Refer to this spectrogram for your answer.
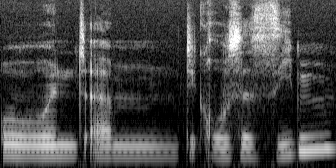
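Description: A woman with a very deep, low pitch and a dark, mellow tone speaks at a very slow pace. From eastern Germany. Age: 30s. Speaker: podcast host, mother. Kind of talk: casual chat. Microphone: amateur setup, possible sound problems.

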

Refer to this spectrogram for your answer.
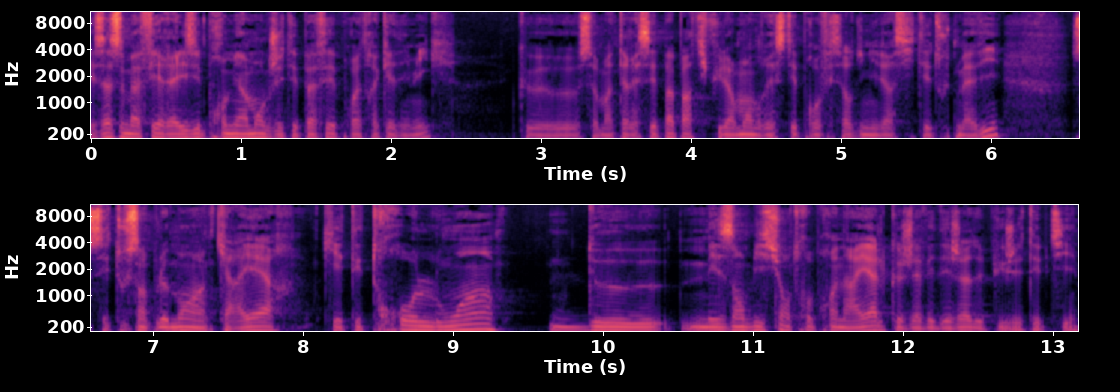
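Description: Over a very clean recording with a silent background, the speaker moves at a fairly quick pace in a dark, mellow tone with fairly even intonation. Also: man, fairly low pitch for a man. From Paris, France. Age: 30s. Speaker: tech entrepreneur. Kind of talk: interview monologue.

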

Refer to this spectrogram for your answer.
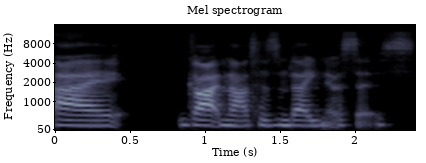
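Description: A woman's bright, sharp tone at a very slow pace over a quiet background. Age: 20s. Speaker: speech language pathologist. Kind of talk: casual chat.

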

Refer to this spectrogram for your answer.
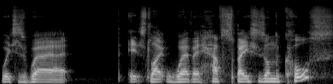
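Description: On a very clean recording with a silent background, a man with an English accent talks at a fairly quick pace and medium pitch. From England. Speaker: tech podcast co-host. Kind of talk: casual chat.

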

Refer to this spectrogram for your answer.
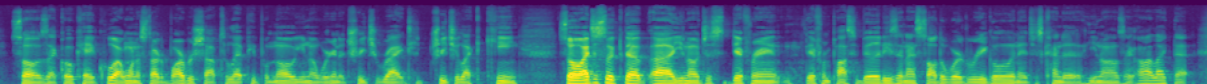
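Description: With an American accent, a man at medium pitch talks at a very fast pace with hardly any pauses and fairly even intonation, captured in a very clean recording with a silent background. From Utah, Salt Lake valley. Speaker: barber and business owner. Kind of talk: casual interview.

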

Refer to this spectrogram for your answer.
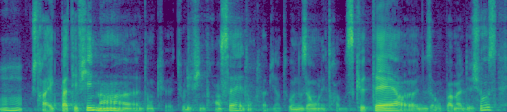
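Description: Against noticeable background noise, a man with a fairly low pitch and lively intonation speaks at a moderate pace with hardly any pauses and big swings in loudness. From France, Paris suburbs (Val-d'Oise), Moroccan family from Oujda. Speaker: cinema logistics business owner. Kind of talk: interview. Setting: studio. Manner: halting, many repetitions and fillers.

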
